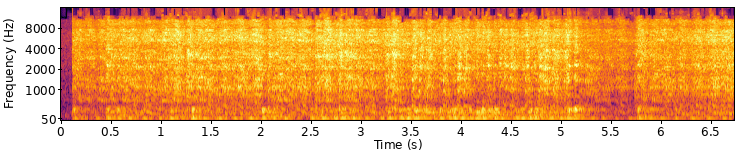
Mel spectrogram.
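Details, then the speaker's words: 1JZ engine freshly installed, first start attempt: long steady cranking with ragged catches that never pick up into a run. The battery was drained from repeated cranking and water came out of the turbo; cause not confirmed. "we've killed the battery from trying to start it so we got it charging now so close"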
